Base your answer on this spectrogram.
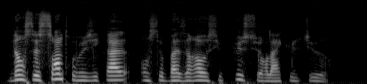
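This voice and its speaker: Someone with an eastern Congolese accent talks at a moderate pace with fairly even intonation, captured in a dry, close sound with no echo. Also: woman. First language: Kinande (speaking French). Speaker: gospel singer. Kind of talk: interview. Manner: halting, many repetitions.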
